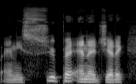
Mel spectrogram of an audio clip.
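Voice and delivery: ordinary talk, nothing marked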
